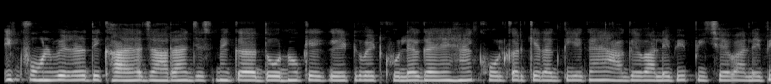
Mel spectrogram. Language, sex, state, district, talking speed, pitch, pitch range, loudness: Hindi, female, Maharashtra, Mumbai Suburban, 210 wpm, 190 Hz, 190-200 Hz, -19 LUFS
